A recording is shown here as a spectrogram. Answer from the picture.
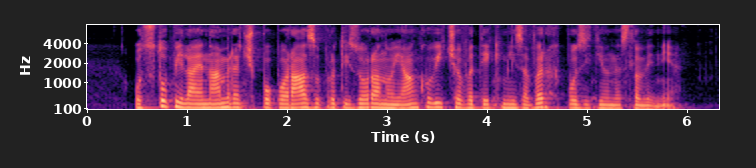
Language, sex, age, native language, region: Slovenian, male, 18-29, Slovenian, Savinja region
